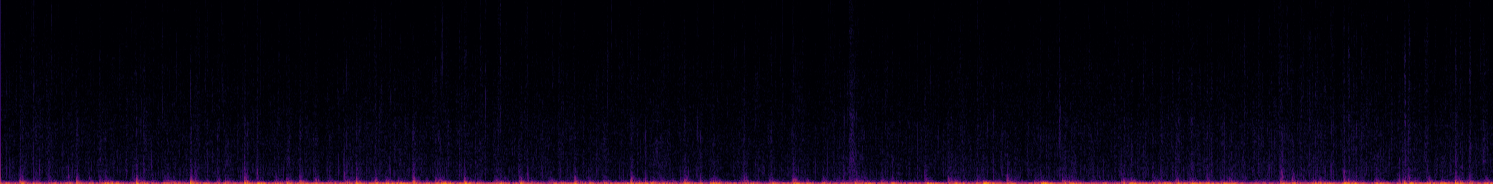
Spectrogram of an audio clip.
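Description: Several hands tap and pat with their fingertips on the thin, hollow canopy of an open translucent white plastic/vinyl umbrella on a stand. The result is a continuous stream of soft, dull, low thumps with almost no bright content, each hit dying away almost at once, building into a steady muffled drumming like rain on the canopy.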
